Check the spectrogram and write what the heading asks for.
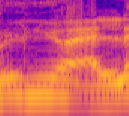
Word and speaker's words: Buñuel: Bene, detto Buñuel, che si scrive con l'N con l'umlaut, quindi sarebbe sì, Buñuel, esatto.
